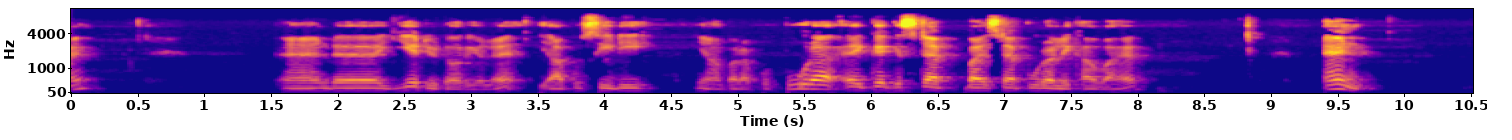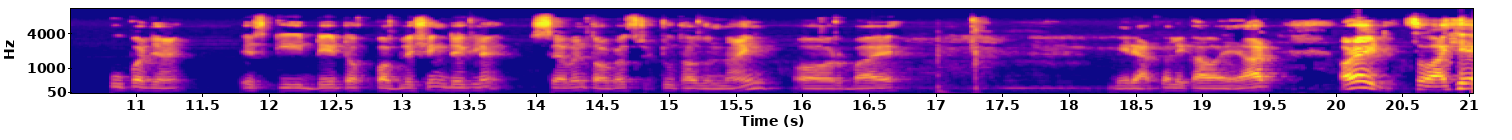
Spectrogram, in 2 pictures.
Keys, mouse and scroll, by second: 2.3-4.7 drag, 4.7 scroll down 1, 9.8-16.1 drag, 19.7 scroll down 1.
